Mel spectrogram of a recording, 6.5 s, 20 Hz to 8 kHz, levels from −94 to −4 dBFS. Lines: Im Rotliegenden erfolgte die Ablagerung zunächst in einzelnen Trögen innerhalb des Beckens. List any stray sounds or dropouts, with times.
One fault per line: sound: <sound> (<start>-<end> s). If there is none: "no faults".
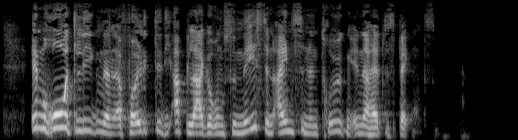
no faults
